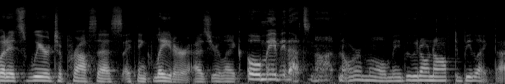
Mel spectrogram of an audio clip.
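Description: A woman's plain, everyday voice, fairly low in pitch, with an American accent, lively intonation, a fairly quick pace and hardly any pauses. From Long Island, New York. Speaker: teacher. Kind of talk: casual chat.

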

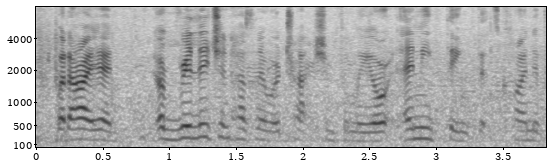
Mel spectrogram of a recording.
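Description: A woman's very fast, medium-pitched speech amid noticeable background noise. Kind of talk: casual chat.

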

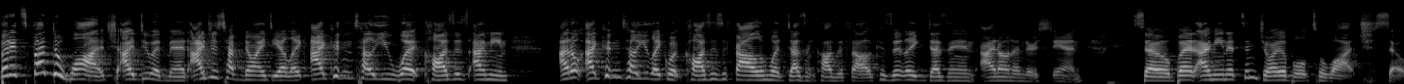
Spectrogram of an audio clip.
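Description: A woman in a Texan accent talks at a moderate pace with a fairly high pitch and lively intonation. Her tone is bright and sharp, and the recording is very clean with a silent background. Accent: Texan American. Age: 20s. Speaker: podcast co-host, elementary school teacher. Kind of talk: casual chat.

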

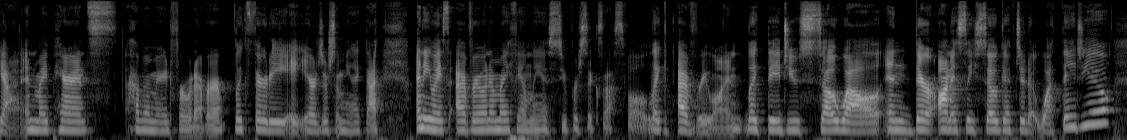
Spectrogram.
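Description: With an ordinary speaking voice, a woman at a medium pitch talks at a fairly quick pace with fairly even intonation. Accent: American. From Nashville, Tennessee, US South. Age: 20s. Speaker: musician. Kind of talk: casual interview, personal testimony. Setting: lying on the floor of a basement.

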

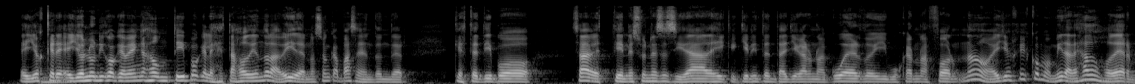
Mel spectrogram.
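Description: Recorded very cleanly against a silent background, a man with a fairly high pitch speaks at a very fast pace with ordinary pitch variation. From France, raised in the Canary Islands. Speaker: podcast co-host, film commentator. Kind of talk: casual chat.

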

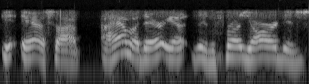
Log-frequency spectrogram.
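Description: A man with a high pitch talks in an American accent. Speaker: caller. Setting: phone call.

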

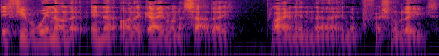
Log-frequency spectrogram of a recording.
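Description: With an English accent, a man talks fairly quickly in a very deep, low voice with vocal fry and ordinary pitch variation. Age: 20s. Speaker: professional goalkeeper. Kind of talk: interview.

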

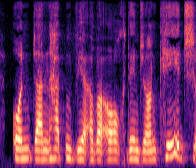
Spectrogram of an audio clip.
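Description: The recording is very clean and the background silent. A woman talks at a fairly low pitch. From Silesia, then Pomerania and Berlin. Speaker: art gallerist. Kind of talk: oral history interview. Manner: halting, with many fillers.

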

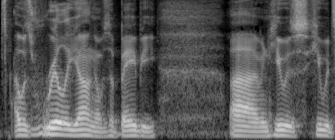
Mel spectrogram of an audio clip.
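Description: A man's fairly low, ordinary speaking voice in an American accent, with fairly even intonation, on a very clean recording with a silent background. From Northeast Ohio. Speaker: touring drummer and music teacher. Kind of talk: casual interview.

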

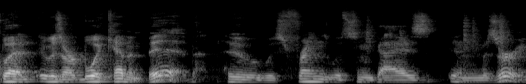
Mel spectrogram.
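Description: This man has a plain, everyday voice, medium in pitch with ordinary pitch variation. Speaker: former high school wrestler. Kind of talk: casual chat. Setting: at home.

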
